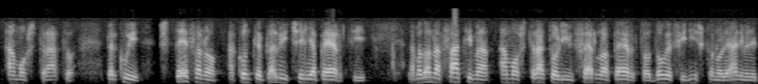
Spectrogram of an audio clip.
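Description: A man's voice: mid-range voice, creaky, no room sound. A man preaching on scripture in an emphatic way, with rhetorical questions and frequent fillers. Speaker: priest. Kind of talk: sermon commentary on scripture. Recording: tinny radio broadcast.

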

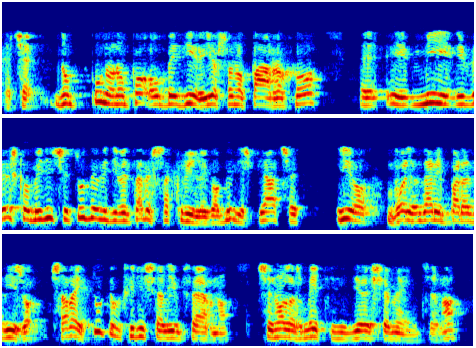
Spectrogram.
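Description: Husky-voiced priest over phone-like radio. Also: male voice, a little high, normal speed. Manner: exhorting, scolding, addresses listeners directly. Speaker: parish priest. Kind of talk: preaching talk on religious radio. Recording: narrow phone-like radio sound.

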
